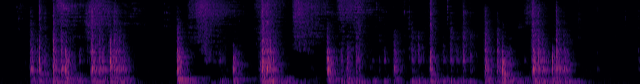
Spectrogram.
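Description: Wooden spoon stirring grated tomato in a metal pot, knocking and scraping against the pot's sides and bottom in repeated strokes, about two a second, with brief pauses.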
